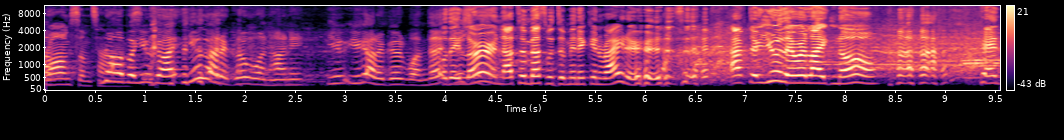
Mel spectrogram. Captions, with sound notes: - They get it wrong sometimes. (laughs) - No, but you got a good one, honey. You got a good one. - Well, they learned not to mess with Dominican writers. (laughs) (audience laughter) - After you, they were like, "No!"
